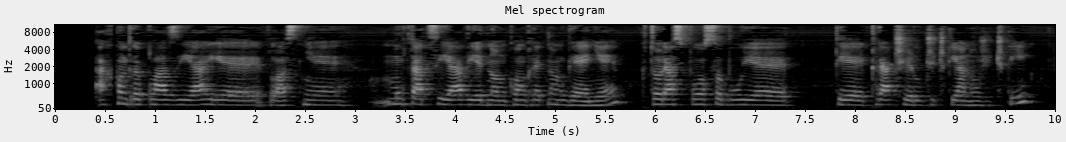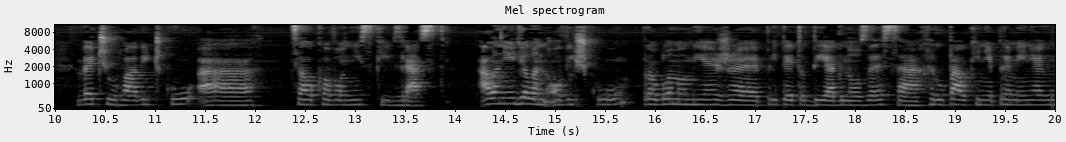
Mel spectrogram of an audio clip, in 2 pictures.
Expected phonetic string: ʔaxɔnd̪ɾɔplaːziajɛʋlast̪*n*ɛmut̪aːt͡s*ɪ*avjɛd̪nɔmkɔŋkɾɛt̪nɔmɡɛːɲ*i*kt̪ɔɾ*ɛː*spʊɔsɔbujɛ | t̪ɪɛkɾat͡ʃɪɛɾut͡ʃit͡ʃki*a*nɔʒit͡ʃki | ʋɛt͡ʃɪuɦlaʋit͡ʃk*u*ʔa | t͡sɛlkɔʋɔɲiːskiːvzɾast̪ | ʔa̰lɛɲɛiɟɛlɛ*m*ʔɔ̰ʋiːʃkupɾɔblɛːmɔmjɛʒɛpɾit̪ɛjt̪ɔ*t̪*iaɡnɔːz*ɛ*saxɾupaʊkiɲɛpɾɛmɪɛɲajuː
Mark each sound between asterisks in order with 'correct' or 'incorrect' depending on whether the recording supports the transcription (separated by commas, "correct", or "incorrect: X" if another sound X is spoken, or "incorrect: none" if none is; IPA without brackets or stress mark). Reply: incorrect: ɲ, incorrect: i, incorrect: ɛ, incorrect: aː, correct, correct, incorrect: n, incorrect: d̪, correct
